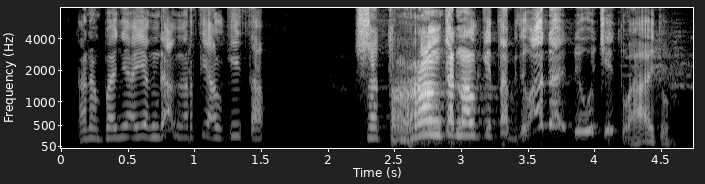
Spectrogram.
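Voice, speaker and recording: This man's tone is bright and sharp. He talks in a raised, projected voice. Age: 60s. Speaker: pastor. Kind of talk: sermon. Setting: church.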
